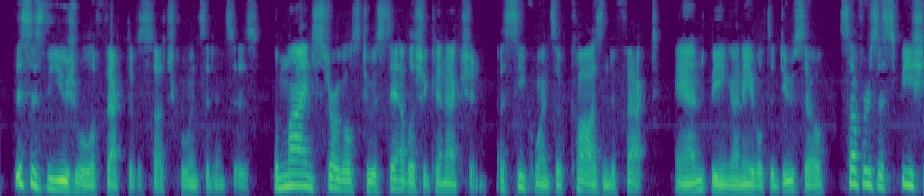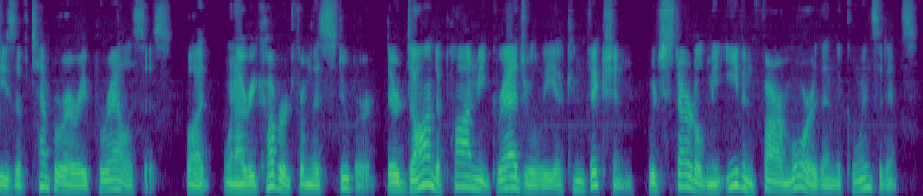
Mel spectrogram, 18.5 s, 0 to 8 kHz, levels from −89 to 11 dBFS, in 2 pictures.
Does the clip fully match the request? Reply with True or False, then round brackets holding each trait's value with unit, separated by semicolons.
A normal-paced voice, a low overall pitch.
True (175 wpm; 120 Hz)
